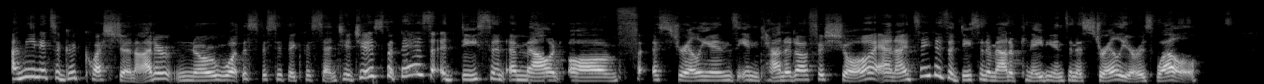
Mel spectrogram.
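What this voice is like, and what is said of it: Australian accent. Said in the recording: “I knew that you're from Australia, so I was actually pretty stoked for your accent ... an Aussie accent”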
